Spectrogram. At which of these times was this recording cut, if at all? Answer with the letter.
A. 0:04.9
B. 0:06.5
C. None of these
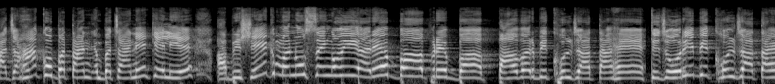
B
